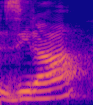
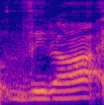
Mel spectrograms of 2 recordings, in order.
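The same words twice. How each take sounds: First: ज़िरा begun with z as in "zoo"; buzzing z variant. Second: ज़िरा begun with "th" as in "this"; tongue at the teeth, "dhiraa" for ज़िरा; dental dh variant. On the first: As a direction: buzz a clean z to start ज़िरा. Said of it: "दोनों आवाज़ें correct हैं". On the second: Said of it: "ऐसे भी पढ़िए". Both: Shown as a demonstration.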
